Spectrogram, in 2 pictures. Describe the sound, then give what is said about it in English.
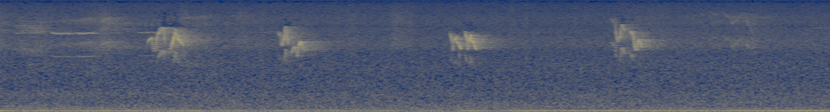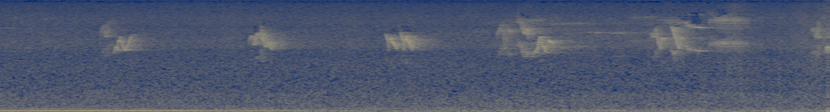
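A black-throated blue warbler sings short, buzzy high phrases repeated at intervals, fairly faint over a steady low hum of background noise; no one speaks. “There we go, black-throated blue warbler.”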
